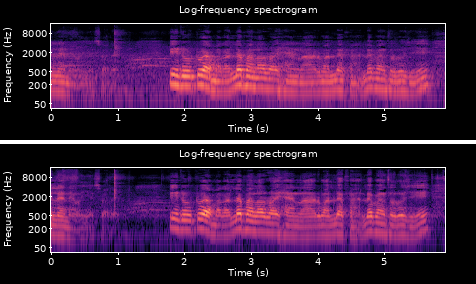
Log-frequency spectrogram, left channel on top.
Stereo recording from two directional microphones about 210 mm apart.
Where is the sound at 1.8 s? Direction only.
25° right (ahead or behind); by 5.6 s 45° right (ahead or behind).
